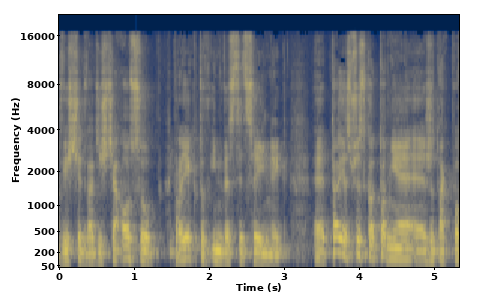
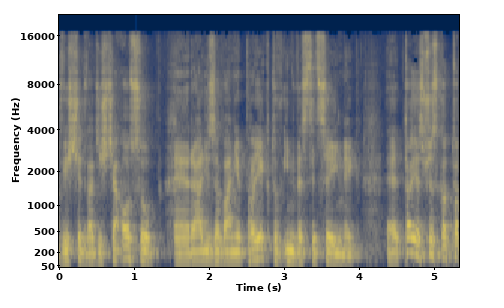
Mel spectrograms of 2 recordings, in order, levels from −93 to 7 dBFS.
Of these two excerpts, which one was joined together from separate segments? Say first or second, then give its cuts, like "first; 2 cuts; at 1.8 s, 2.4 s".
first; 2 cuts; at 1.5 s, 4.4 s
